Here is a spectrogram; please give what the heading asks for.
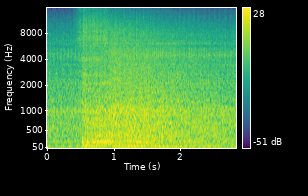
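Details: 1971 VW Bus 1600 air-cooled flat-four with newly installed dual carbs (34 ICT/EPC) and exhaust, carbs being balanced: picks up from a quiet start to a full even idle with steady exhaust beat, no misses; normal idle and rev.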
